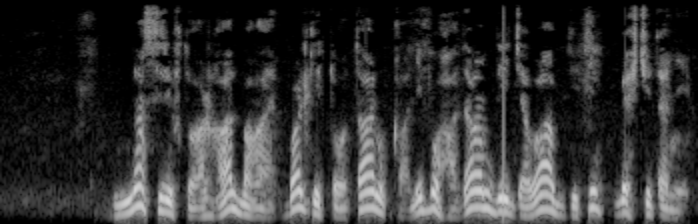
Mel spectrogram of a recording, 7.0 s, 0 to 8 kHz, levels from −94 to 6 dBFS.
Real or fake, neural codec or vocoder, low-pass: real; none; 7.2 kHz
